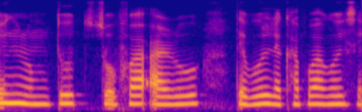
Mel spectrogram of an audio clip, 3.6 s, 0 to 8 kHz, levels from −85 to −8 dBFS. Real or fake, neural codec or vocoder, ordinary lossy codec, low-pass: real; none; none; none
